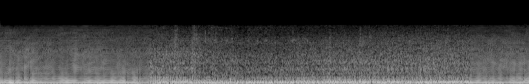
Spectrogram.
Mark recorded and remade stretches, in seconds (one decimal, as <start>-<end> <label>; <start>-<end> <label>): 0.0-1.5 remade; 1.5-4.7 recorded; 4.7-5.3 remade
